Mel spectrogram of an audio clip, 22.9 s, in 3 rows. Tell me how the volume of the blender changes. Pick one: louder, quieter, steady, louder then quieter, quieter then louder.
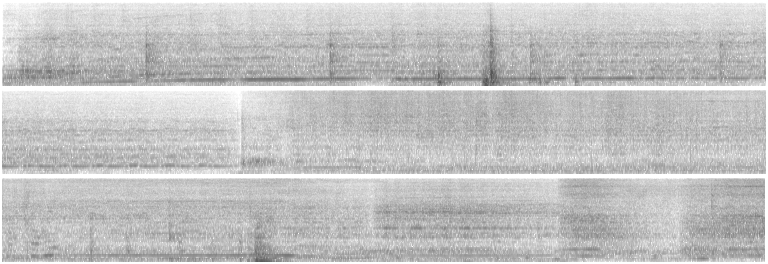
quieter then louder.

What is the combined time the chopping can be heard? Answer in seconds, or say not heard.
10 s.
